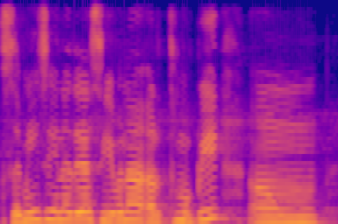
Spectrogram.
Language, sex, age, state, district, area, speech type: Sanskrit, female, 18-30, Karnataka, Haveri, rural, spontaneous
